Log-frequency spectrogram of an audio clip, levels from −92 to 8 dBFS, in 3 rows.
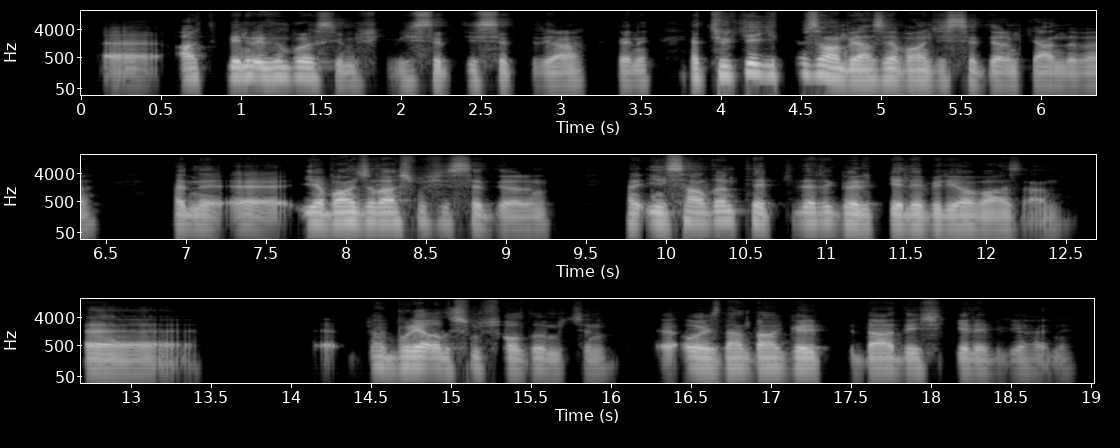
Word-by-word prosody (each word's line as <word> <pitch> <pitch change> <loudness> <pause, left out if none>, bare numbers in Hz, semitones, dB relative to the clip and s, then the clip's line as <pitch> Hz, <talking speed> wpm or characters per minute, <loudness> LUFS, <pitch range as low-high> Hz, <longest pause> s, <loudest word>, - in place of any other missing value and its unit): eee, 75 -1 -4
artık 115 0 0
benim 125 +1 +5
evim 120 +1 +3
burasıymış 115 -8 -2
gibi 90 - -18
hisset 95 - -4
hissettiriyor 85 0 -2
artık, 90 +1 -5 0.2
hani. 95 0 -3 0.3
Ya, 115 - +3
Türkiye'ye 140 +6 +3
gittiğim 140 +3 -6
zaman 125 -7 +7
biraz 105 0 +4
yabancı 100 -3 +1
hissediyorum 85 -2 -2
kendimi. 85 +1 -4 0.5
Hani, - - 0 0.2
eee, - - -1
yabancılaşmış 115 0 +4
hissediyorum. 90 -4 -3 0.5
Hani, - - 0
insanların 115 +2 +3
tepkileri 110 -1 -2
garip 105 -3 0
gelebiliyor 95 -2 +1
bazen. 80 0 -5 0.2
Eee, 85 -2 +1 1.3
ha 110 -3 -5
buraya 115 0 +6
alışmış 105 0 -3
olduğum 95 0 -4
için, 90 +2 -15 0.3
eee, - - -2
o 110 - +3
yüzden 105 +1 -1
daha 105 0 +3
garip, 100 0 +1 0.2
daha 100 0 +2
değişik 95 -1 -6
gelebiliyor, 90 -1 -7
hani. 90 - -16
100 Hz, 135 wpm, -24 LUFS, 90-115 Hz, 1.3 s, zaman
